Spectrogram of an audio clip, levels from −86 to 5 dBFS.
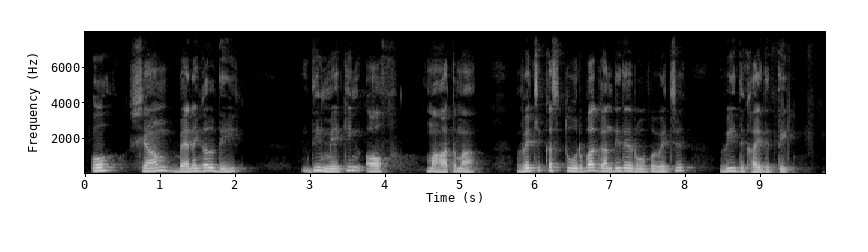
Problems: background sounds at intervals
